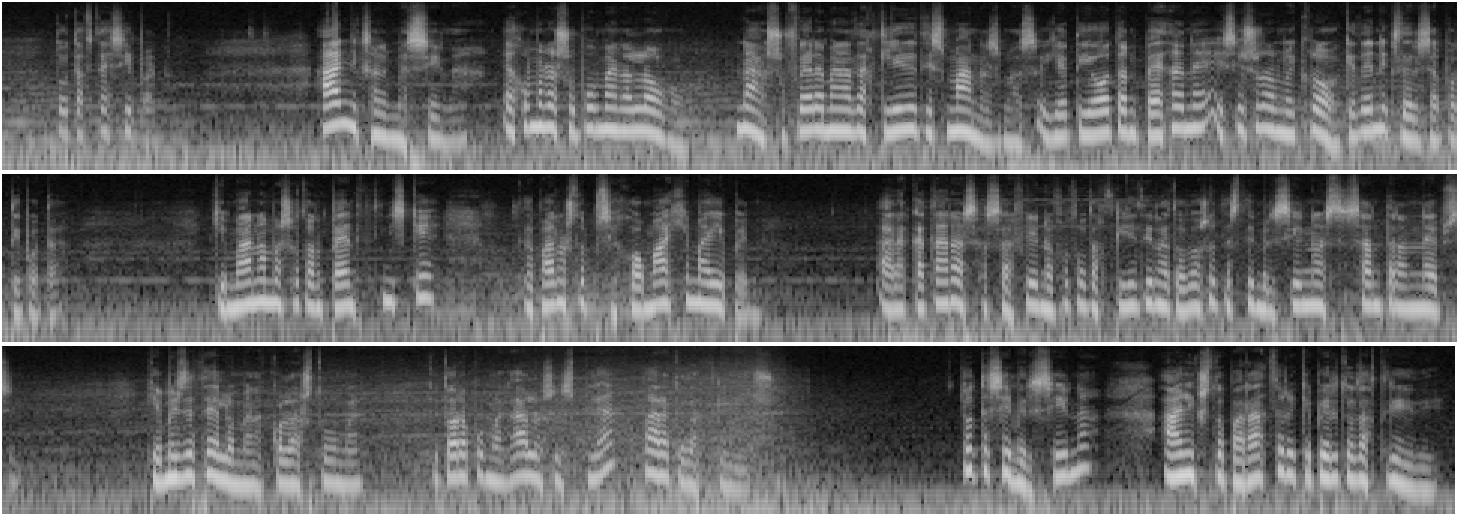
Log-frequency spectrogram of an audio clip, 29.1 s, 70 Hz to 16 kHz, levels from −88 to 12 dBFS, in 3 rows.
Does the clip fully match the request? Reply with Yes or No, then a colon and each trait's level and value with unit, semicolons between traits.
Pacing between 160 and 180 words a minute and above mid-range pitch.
Yes: average, 165 wpm; high, 225 Hz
